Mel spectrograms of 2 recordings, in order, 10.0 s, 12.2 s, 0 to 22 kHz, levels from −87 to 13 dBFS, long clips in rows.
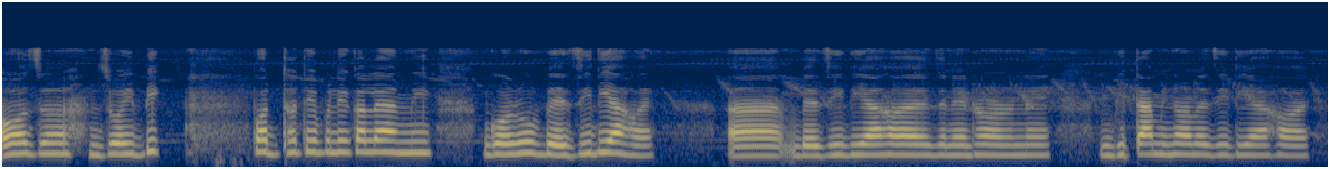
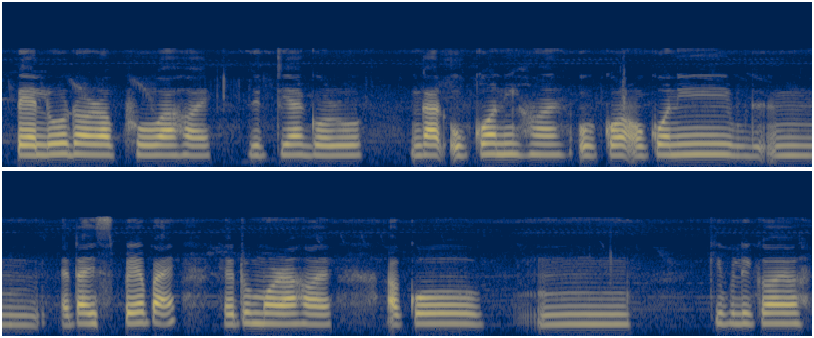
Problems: constant background noise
